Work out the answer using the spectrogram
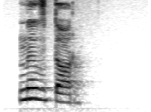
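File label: "нывтор", Komi, female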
